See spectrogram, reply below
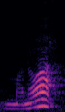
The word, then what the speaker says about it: Manoah: Direi che in questo racconto il padre, il futuro padre di Sansone, Manoah, no? Pronuncio come si pronuncia nel testo ebraico, fa un po' brutta figura, perché l'angelo appare a sua moglie, non a lui.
